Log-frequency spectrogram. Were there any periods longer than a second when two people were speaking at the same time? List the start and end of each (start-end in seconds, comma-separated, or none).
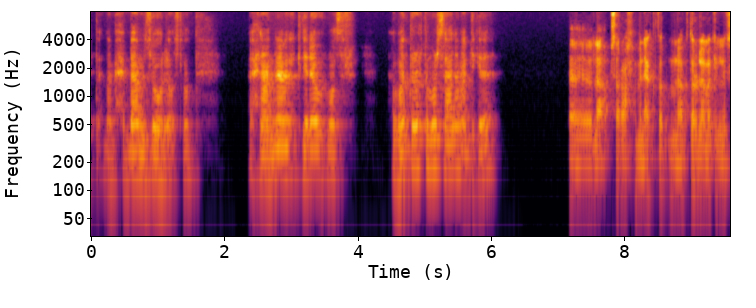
none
